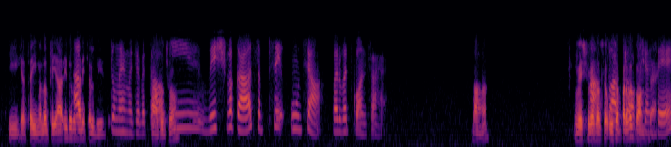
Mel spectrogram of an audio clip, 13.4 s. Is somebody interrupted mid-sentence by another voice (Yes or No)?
Yes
